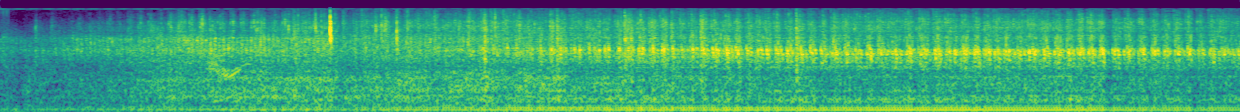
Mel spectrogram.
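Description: Tyres roll over dry dirt.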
